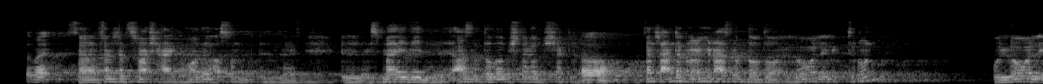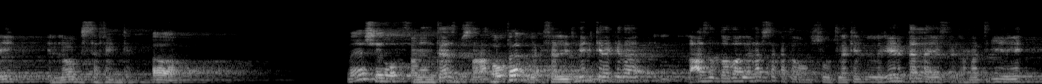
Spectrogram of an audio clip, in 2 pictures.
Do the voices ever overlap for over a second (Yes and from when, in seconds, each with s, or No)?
No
